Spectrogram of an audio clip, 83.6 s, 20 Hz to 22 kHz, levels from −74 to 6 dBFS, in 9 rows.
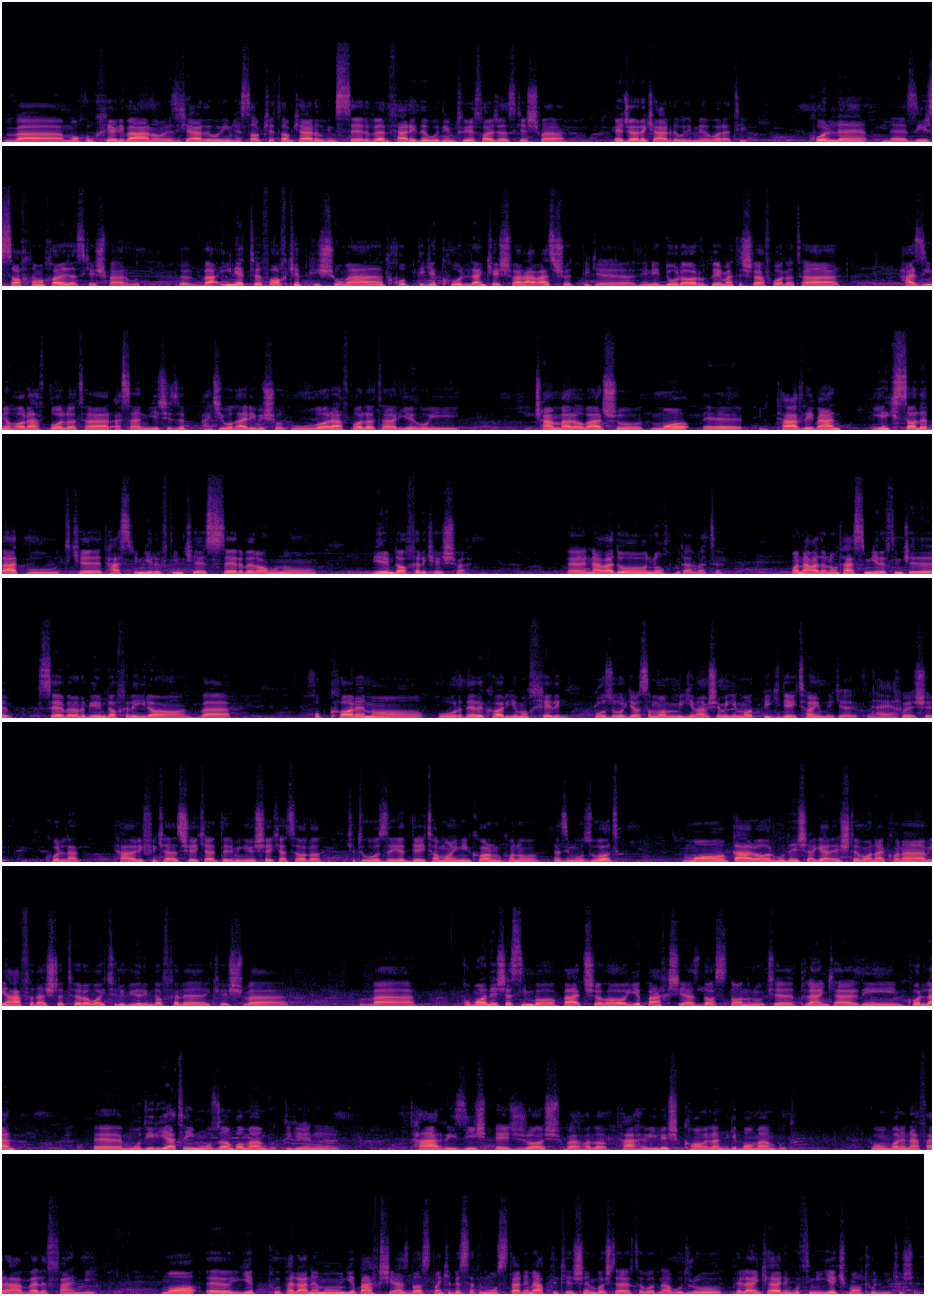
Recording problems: chatter from many people; faint; throughout; 20 dB below the speech

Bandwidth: 15.5 kHz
